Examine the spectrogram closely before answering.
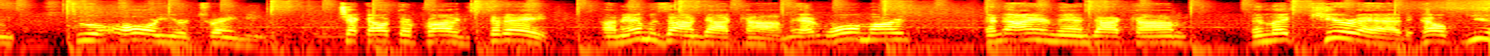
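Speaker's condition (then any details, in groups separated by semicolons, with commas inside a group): No condition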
